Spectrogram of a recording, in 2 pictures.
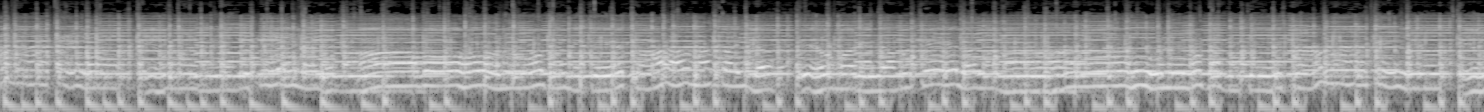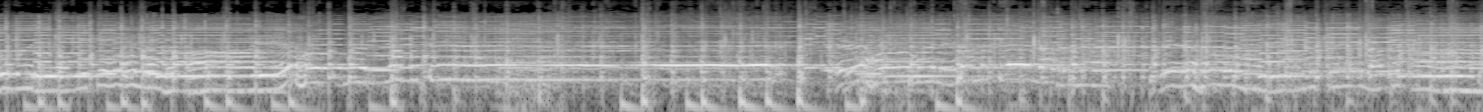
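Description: Hindi-Bhojpuri devotional song music: tabla keeping a steady beat under a melody of long held notes. The congregation is clapping along.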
